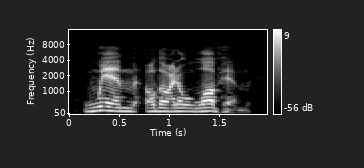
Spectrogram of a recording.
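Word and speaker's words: Wim: whim but well it's I think it's pronounced whim but it's spelled whim wiim so yeah I um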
